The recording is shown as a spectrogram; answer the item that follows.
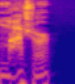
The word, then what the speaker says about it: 麻绳: 麻绳，绳子的绳，正确读音当然是绳，但北京人说麻绳。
